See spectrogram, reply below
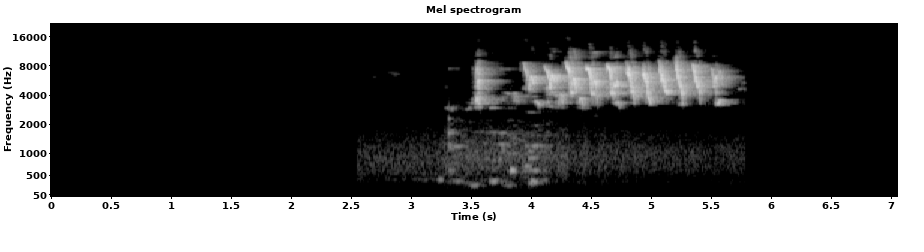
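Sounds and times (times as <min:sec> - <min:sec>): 
Wilson's warbler song: 0:03.3 - 0:05.8.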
